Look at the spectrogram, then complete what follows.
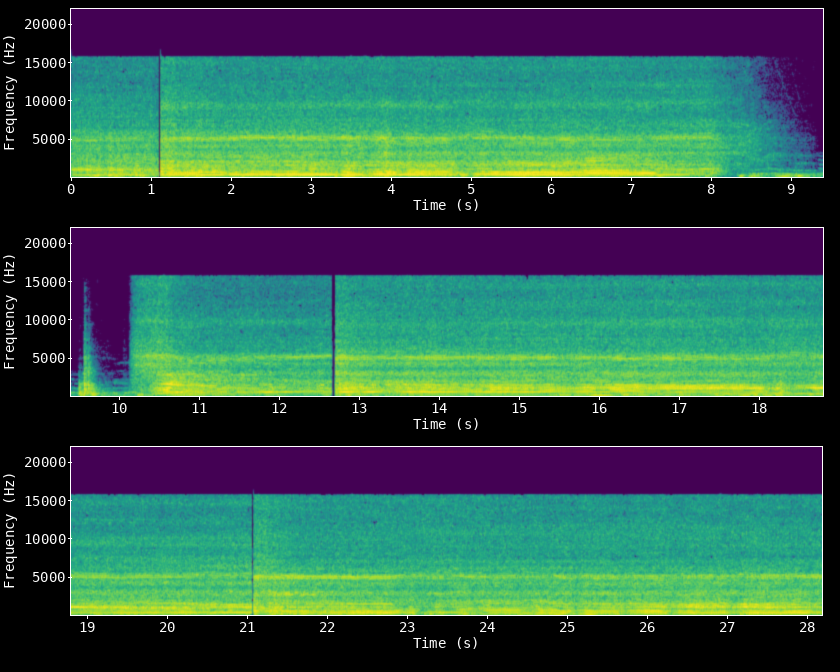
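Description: Makita jigsaw cutting a curve in a wooden board, its motor pitch wavering as the load changes. About eight seconds in it stops briefly, then restarts and winds back up to cutting speed.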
